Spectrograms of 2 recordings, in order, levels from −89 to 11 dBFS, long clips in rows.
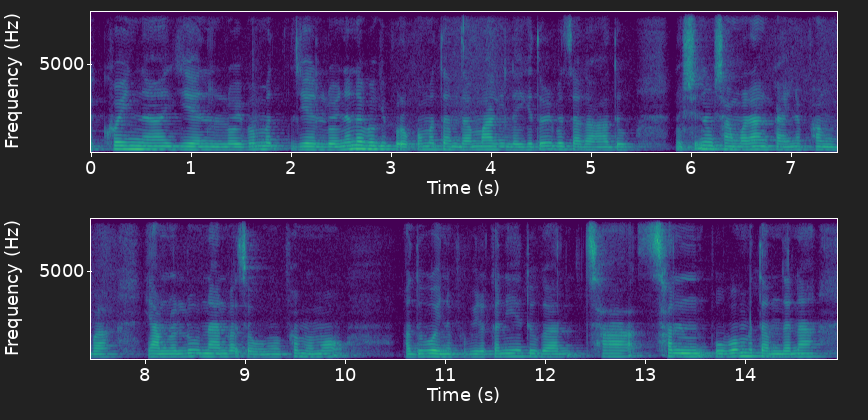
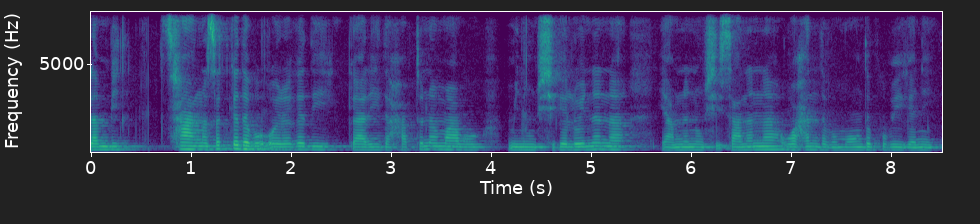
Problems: background sounds at intervals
